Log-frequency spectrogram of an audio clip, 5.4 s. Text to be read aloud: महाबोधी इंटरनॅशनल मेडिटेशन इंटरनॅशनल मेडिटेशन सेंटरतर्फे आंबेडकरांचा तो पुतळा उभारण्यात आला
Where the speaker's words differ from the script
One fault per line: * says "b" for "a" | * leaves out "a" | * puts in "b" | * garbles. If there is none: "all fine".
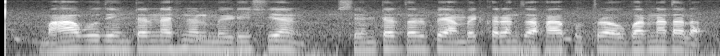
* leaves out "इंटरनॅशनल मेडिटेशन"
* says "हा" for "तो"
